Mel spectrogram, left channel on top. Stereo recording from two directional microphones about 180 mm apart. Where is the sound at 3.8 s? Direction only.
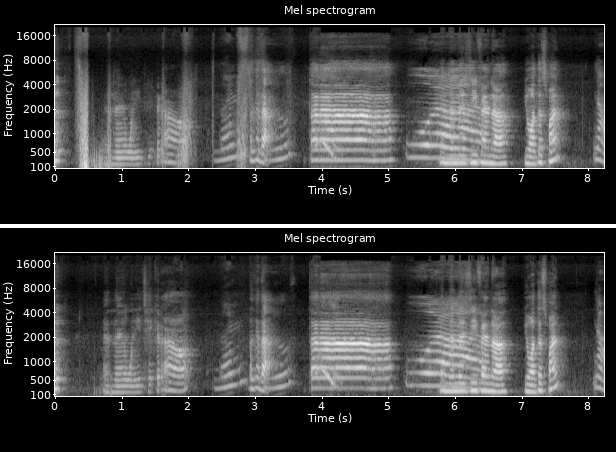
45° right (ahead or behind).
